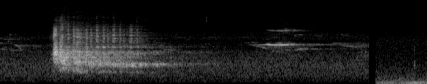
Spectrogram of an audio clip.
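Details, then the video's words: Turkey calling: a sudden loud rattling gobble lasting about a second, fading out, followed by a fainter higher-pitched note, then an abrupt cut with low rumbling. "Turkey Sound – Hear the Funny & Unique Calls of This Amazing Bird!"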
